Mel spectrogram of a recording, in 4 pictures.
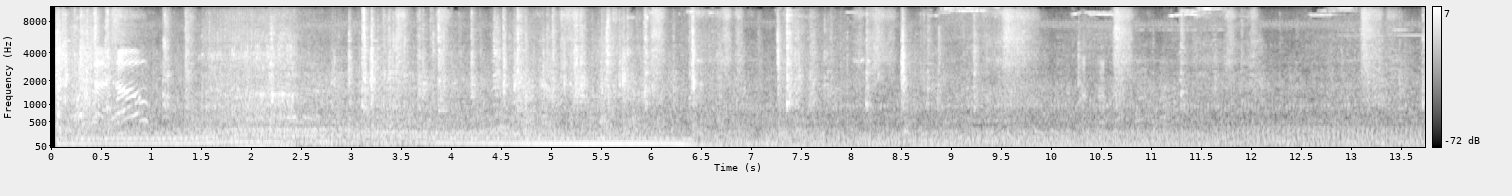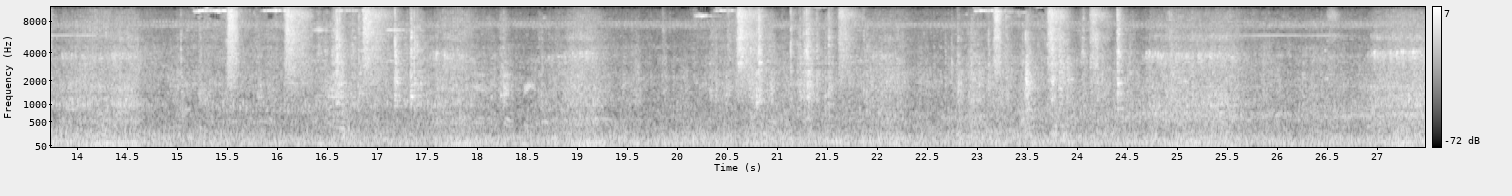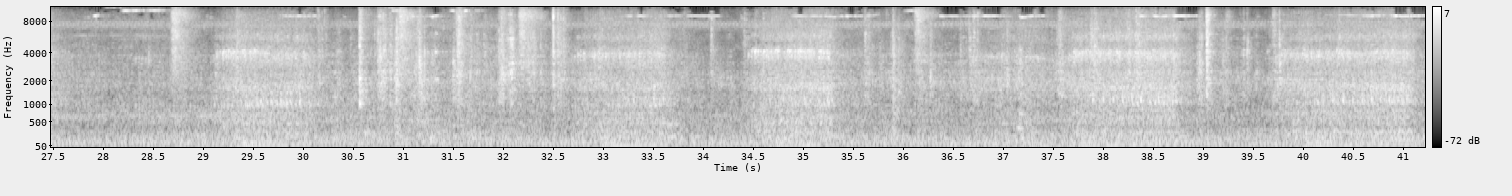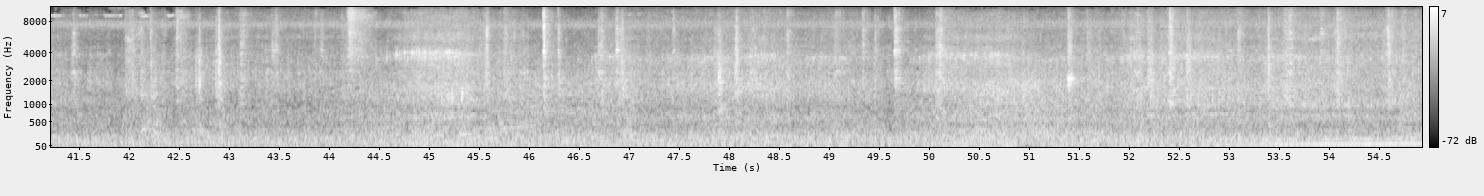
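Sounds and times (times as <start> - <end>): sharp knocks and rattles: 0.0 - 12.6, 29.3 - 54.9
truck engine low rumble: 0.0 - 54.9.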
